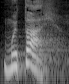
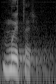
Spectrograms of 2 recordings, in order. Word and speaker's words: мытарь: Ну, кстати, слово, которое мы произносим как «мытарь», в русском языке норма вообще-то «мытарь». Отсюда глагол «мытарствовать», да? Но в нашей среде прочно установилось ударение на первом слоге «мытарь».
